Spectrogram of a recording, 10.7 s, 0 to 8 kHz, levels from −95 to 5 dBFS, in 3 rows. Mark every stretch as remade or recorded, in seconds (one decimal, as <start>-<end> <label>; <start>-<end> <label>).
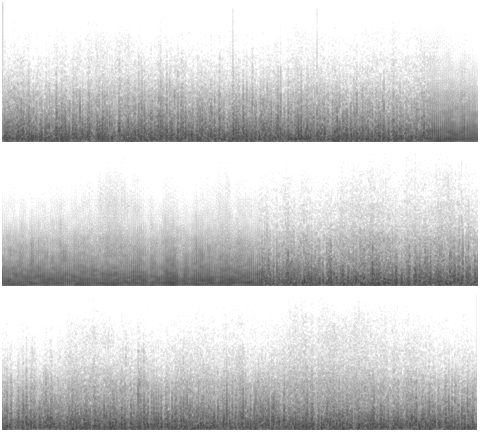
0.0-3.2 recorded; 3.2-5.5 remade; 5.5-10.7 recorded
